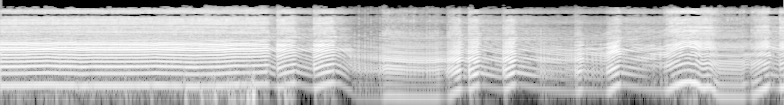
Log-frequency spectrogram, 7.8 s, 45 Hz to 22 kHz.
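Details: Homelite chainsaw, 28 full-house stock chain, full throttle in a cut: crisp high two-stroke scream, pitch dipping and recovering rhythmically as the chain bites; normal clean running under load.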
